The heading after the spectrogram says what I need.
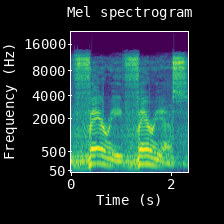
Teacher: you're not pronouncing that V with enough vibration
